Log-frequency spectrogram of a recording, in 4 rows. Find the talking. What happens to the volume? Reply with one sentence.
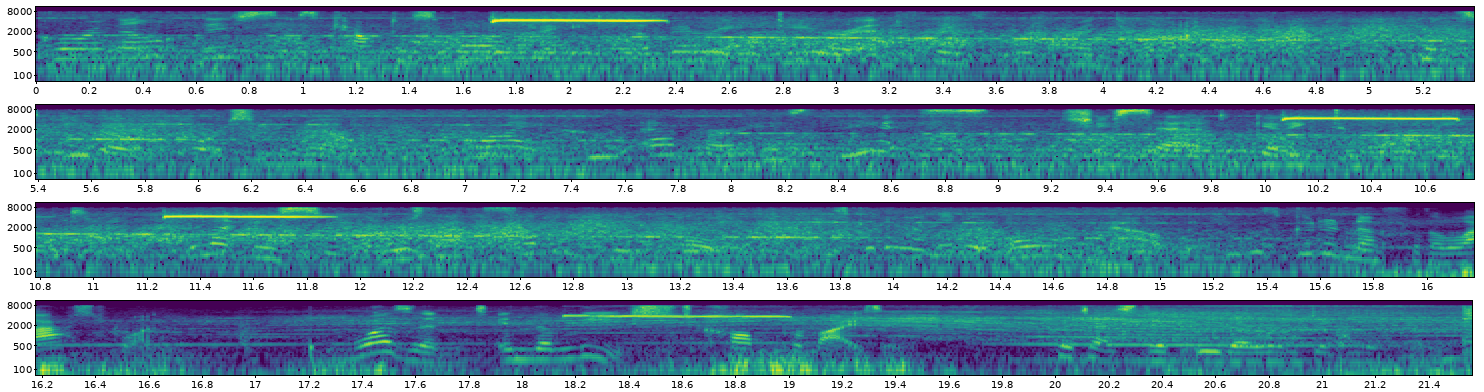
The loudness of the talking stays about the same.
